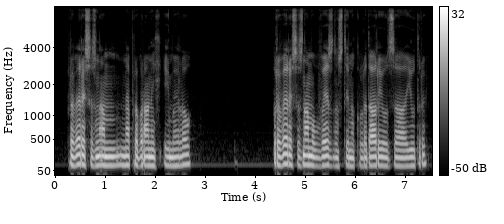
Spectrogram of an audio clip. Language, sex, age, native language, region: Slovenian, male, 30-49, Slovenian, Central Slovenia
